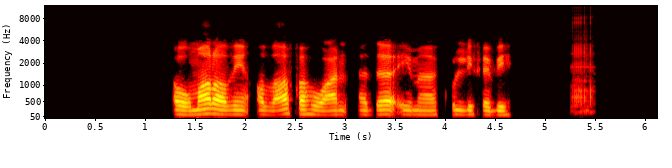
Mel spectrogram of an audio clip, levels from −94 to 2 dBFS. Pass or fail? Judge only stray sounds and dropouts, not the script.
fail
